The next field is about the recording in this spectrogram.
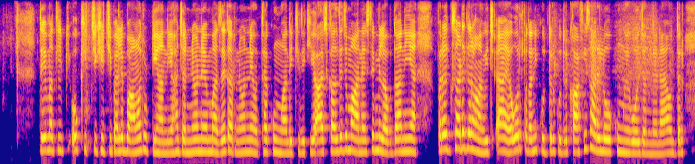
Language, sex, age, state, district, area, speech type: Dogri, female, 18-30, Jammu and Kashmir, Samba, rural, spontaneous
